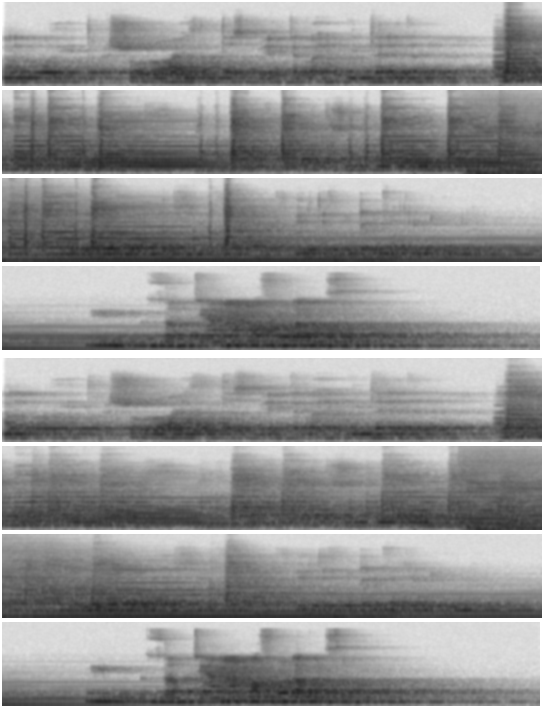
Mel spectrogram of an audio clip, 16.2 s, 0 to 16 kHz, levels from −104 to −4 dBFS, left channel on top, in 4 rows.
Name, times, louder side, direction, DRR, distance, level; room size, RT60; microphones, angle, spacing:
voice 1, 0.0-3.1 3.7-11.7, left 1 dB, 25° left, -3 dB, 0.5 m, -27 dB
sound 1, 3.7-9.8, left 4 dB, 85° left, 0.3 m, -23 dB
sound 2, 7.5-13.6, equal, 80° right, 1.0 m, -27 dB
voice 2, 12.8-14.7, right 1 dB, 35° right, -2 dB, 0.4 m, -22 dB
3.3 x 3.2 x 4.6 m, 2.7 s
head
